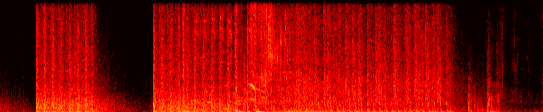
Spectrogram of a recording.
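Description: Sustained automatic gunfire from a picked-up gun in a video game: a brief burst, a short pause, then a long, loud, continuous stream of rapid shots that thins into a few scattered final rounds.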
